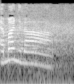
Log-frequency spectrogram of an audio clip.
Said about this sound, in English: Clap your hands for the ladies.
